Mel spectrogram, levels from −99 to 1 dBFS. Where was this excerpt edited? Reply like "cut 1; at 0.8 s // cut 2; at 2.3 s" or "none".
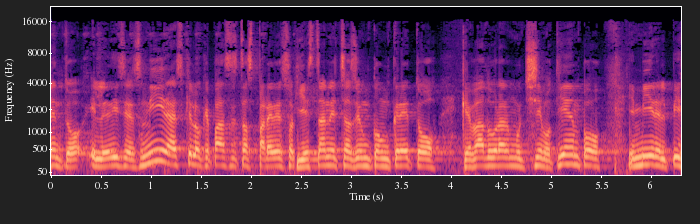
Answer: cut 1; at 2.4 s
